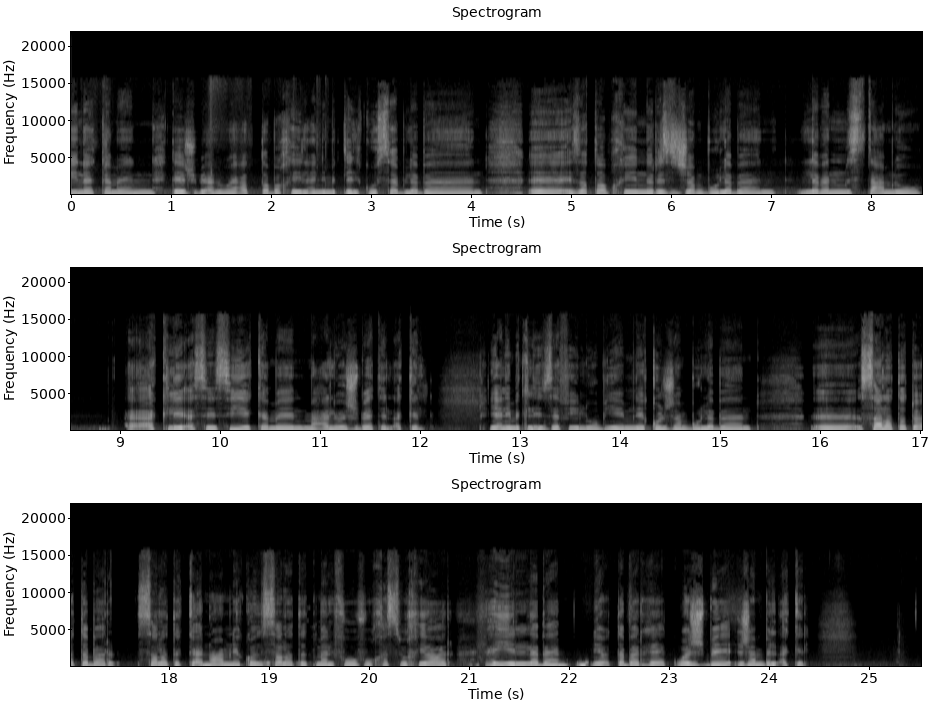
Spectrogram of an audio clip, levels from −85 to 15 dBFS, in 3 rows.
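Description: An echo canceller on a loudspeaker end likely let pickup through, producing echo leak: a copy of the speech trailing 301 ms behind. It sits faint at 0.24–3.15 s and 4.18–8.77 s, louder at 18.92–19.48 s, louder than the speech at 22.05–22.21 s, and faint again at 23.31–23.37 s.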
